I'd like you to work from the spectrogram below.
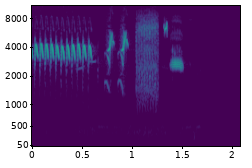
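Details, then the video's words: A fast, steady, buzzy trill from a lark sparrow, followed by a few sharp chirps, a harsh grating buzz and a final clear note. "Lark Sparrow Singing! Lark Sparrow Calling! Sound! - Gorrión Arlequín Canto - Chondestes Grammacus"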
